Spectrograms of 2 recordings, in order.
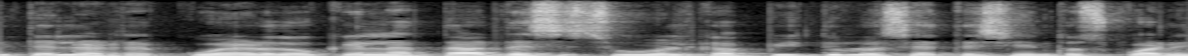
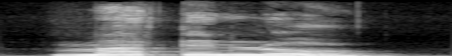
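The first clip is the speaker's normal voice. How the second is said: high, loud command to kill; shouted order; 12 semitones higher, 5 dB louder, much slower than usual. Acted. Savage woman orders her apes to attack, shouted command. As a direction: scream the order. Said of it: "la mujer salvaje ordena".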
